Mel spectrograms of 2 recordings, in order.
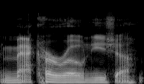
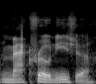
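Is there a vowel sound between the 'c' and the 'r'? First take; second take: yes; no. First: An extra vowel is heard between 'c' and 'r'. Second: No vowel is heard between 'c' and 'r'. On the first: The speaker calls it right. "but Macaronesia" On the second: The speaker calls it wrong. "not Macronesia"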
